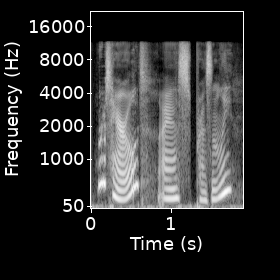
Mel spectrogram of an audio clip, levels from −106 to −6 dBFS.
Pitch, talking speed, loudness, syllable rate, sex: 225 Hz, 155 wpm, -17 LUFS, 6.3 syllables/s, female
